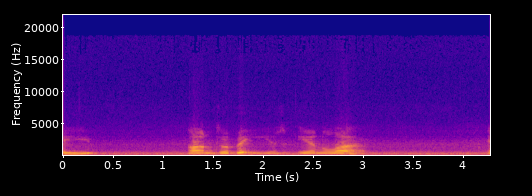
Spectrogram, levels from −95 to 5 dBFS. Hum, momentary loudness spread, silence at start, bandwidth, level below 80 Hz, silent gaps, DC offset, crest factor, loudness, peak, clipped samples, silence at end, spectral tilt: none; 21 LU; 0 s; 5.4 kHz; -52 dBFS; none; under 0.1%; 18 dB; -23 LUFS; -6 dBFS; under 0.1%; 0 s; -8 dB/octave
